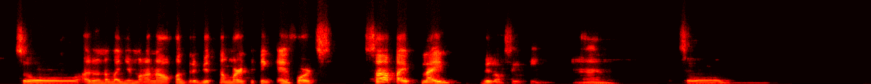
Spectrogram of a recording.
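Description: A man speaks calmly into a microphone, heard as if over an online call.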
